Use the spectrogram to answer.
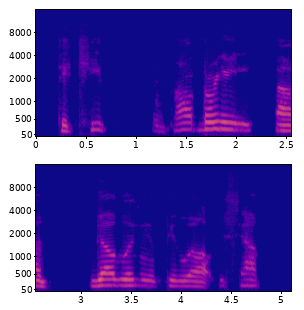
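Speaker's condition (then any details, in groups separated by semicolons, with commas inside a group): Cerebral palsy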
